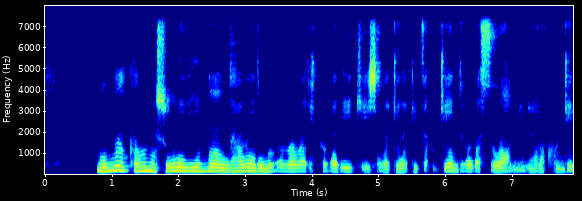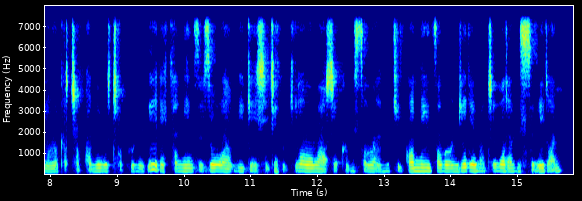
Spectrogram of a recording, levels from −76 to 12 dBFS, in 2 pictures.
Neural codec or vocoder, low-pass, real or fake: codec, 16 kHz, 1 kbps, FreqCodec, larger model; 7.2 kHz; fake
